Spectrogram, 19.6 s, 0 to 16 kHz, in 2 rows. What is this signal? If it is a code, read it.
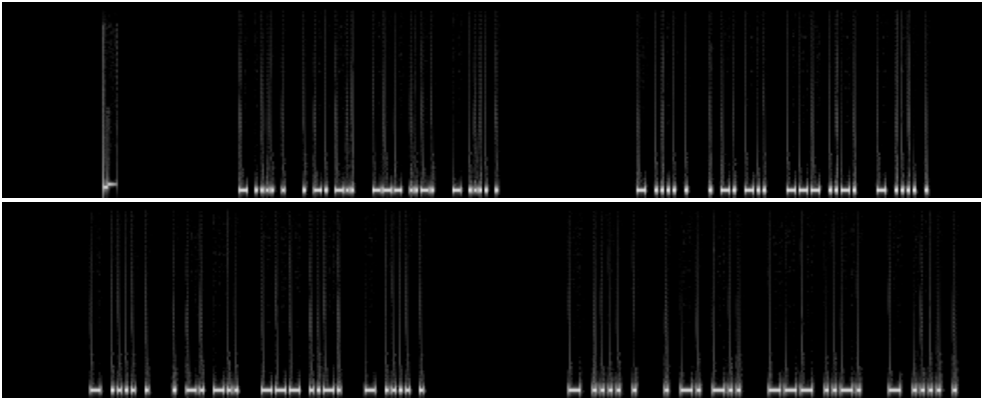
Morse code, heard as a keyed tone, about 38 wpm, 700 Hz. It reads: THE END OF THE THE END OF THE THE END OF THE THE END OF THE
